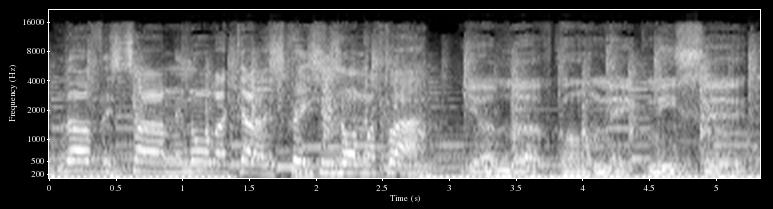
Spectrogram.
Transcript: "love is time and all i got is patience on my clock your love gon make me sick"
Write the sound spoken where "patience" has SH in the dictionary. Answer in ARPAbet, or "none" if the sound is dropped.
S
